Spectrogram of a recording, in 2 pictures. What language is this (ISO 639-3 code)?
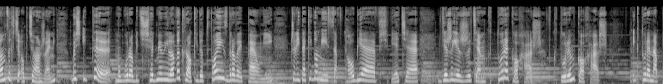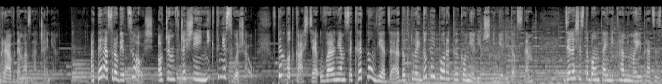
pol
